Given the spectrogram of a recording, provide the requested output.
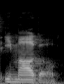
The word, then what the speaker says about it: Imago: I believe how you say it is Imago. For everybody that doesn't know, Imago, which sounds a lot like Iago, speaking of Disney, sounds like the parrot from Aladdin.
